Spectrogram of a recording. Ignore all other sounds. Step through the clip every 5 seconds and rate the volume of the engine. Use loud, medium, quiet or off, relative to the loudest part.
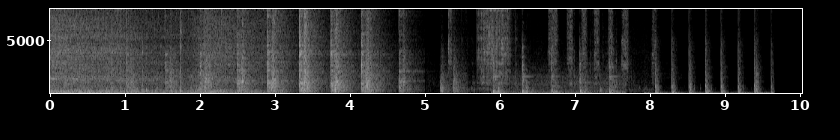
loud, off.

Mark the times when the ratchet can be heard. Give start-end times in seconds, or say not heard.
0.7-2.2, 5.3-8.1.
